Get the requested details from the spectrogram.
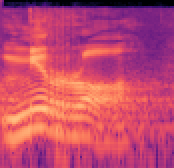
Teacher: bertemu dengan ra, mirra, tak baca min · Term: idgham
